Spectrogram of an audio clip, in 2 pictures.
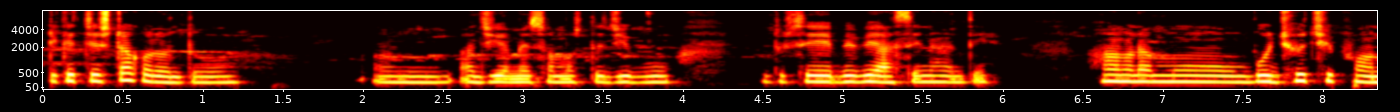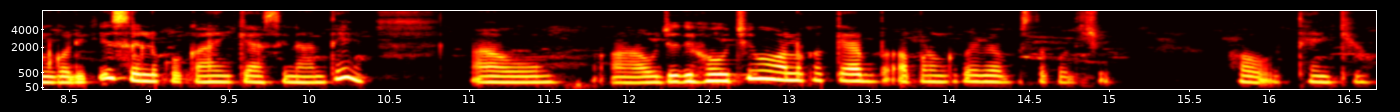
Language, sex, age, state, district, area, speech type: Odia, female, 30-45, Odisha, Malkangiri, urban, spontaneous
